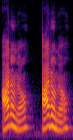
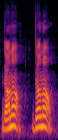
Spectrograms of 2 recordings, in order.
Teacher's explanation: you don't usually hear each of the words i don't know they tend to be put together into an informal contraction and it sounds more like i don't know i don't know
